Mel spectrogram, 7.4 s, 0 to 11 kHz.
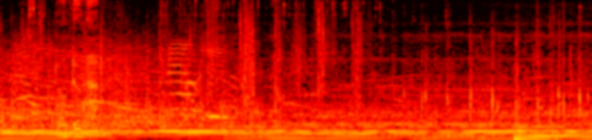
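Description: Horse hooves clop steadily in a video game streamed on PS4, with ambient game music, neighing and occasional character voices mixed around the rhythmic footfalls.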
